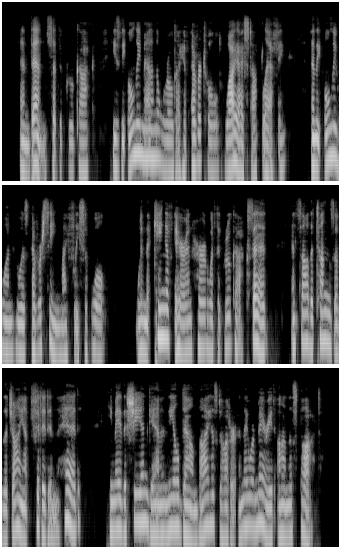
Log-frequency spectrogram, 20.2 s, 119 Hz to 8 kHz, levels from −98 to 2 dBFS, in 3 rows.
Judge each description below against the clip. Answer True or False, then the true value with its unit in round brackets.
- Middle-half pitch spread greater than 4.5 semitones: False (3.3 semitones)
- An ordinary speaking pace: False (215 wpm)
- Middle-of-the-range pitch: True (165 Hz)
